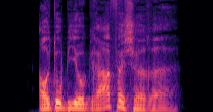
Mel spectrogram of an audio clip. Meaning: inflection of autobiografisch: 1. strong/mixed nominative/accusative feminine singular comparative degree 2. strong nominative/accusative plural comparative degree
- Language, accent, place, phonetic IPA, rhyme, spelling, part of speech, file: German, Germany, Berlin, [ˌaʊ̯tobioˈɡʁaːfɪʃəʁə], -aːfɪʃəʁə, autobiografischere, adjective, De-autobiografischere.ogg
